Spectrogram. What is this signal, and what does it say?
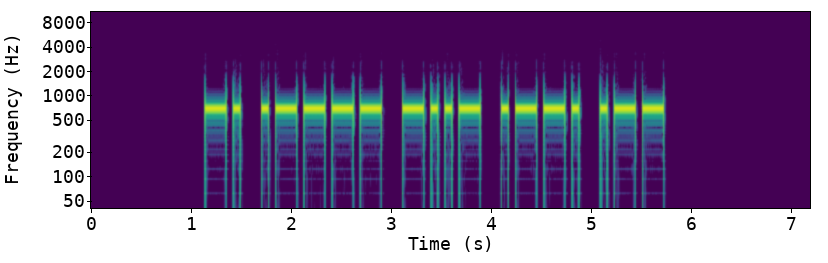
Morse code, heard as a keyed tone, about 17 wpm, 700 Hz. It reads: N1XPW
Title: USA Call Signs 17wpm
